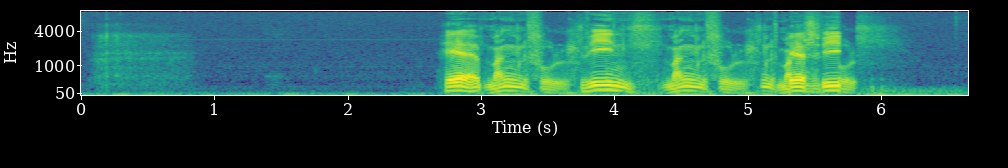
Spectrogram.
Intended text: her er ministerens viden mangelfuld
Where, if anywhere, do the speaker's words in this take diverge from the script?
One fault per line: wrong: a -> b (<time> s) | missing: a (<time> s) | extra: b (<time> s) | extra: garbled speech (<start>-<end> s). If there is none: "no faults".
wrong: ministerens -> mangelfuld (3.0 s)
extra: garbled speech (5.1-5.8 s)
